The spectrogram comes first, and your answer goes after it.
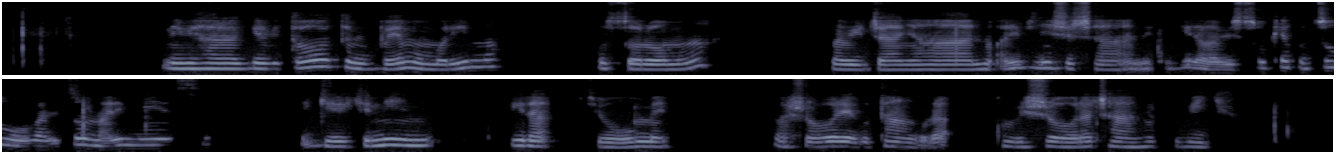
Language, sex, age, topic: Rundi, female, 25-35, agriculture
